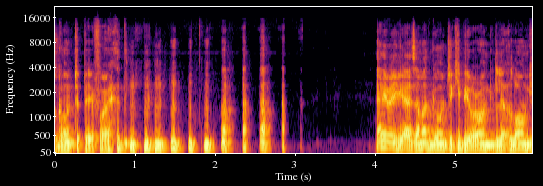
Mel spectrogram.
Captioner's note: Ketawa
